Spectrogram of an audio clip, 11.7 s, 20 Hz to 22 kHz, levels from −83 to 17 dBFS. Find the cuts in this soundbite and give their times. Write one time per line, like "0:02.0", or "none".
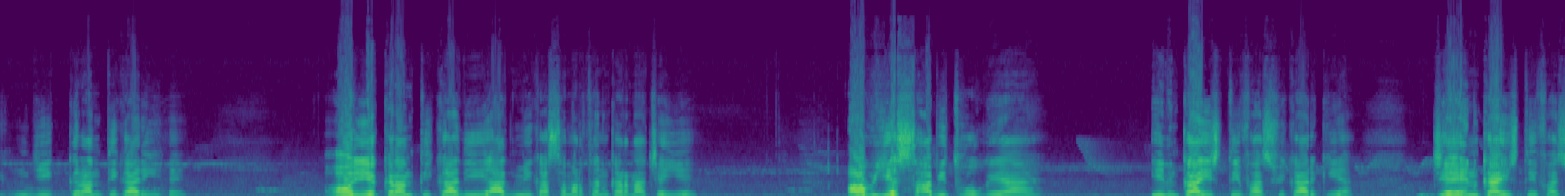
none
